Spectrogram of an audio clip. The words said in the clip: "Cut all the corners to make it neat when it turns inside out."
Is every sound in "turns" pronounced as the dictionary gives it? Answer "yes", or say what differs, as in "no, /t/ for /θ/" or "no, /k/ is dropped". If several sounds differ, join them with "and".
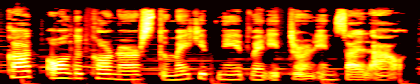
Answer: no, /z/ is dropped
